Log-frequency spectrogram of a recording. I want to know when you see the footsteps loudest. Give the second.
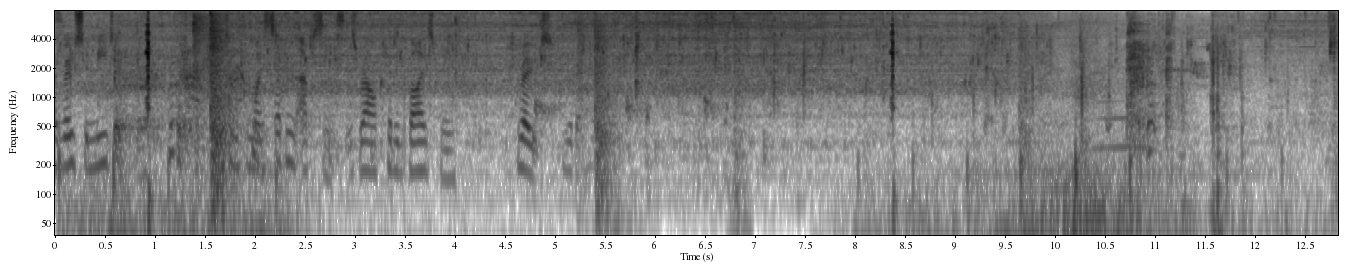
1 s.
